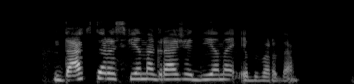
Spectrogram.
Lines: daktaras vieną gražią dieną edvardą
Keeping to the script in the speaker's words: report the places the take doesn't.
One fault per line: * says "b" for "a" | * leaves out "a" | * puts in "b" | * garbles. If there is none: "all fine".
all fine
